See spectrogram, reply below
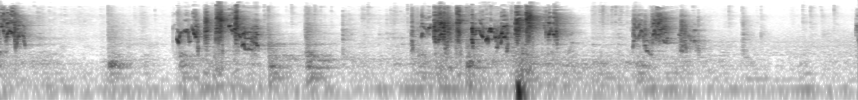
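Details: Budgerigar chattering indoors in bursts of scratchy, squawky high chirps, each burst lasting about a second, separated by short pauses.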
